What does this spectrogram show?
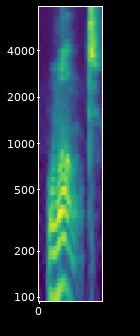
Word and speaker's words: won't: or you want now the difference in the pronunciation is with the pronunciation of won't the mouth does not open very much here I won't do it I won't do it not much right but here I want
